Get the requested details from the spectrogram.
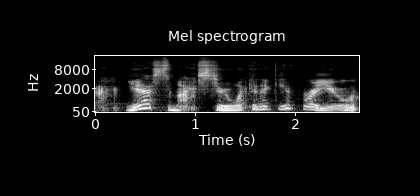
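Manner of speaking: oily, fawning, slimy servile voice. Showing the phrase used to find a character voice, in a slimy voice.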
